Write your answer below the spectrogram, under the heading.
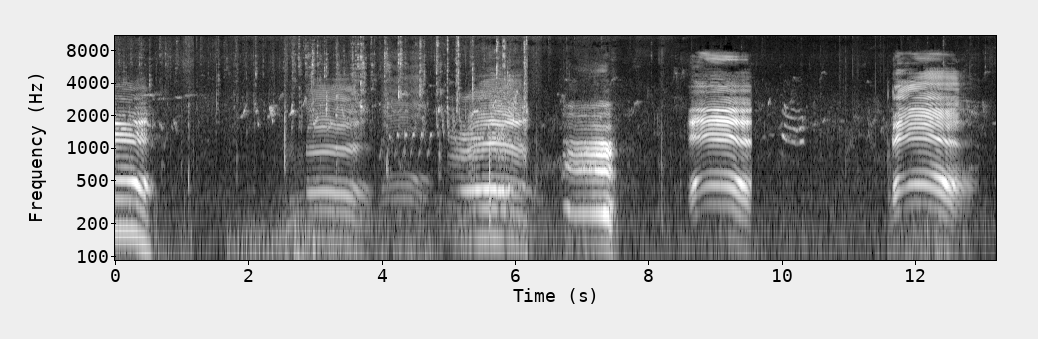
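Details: Tame cattle herded across a rice field, several moos in turn, some low and steady, others higher and bleating, separated by short pauses over a faint rural background.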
